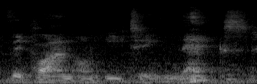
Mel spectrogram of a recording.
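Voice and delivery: slow, low teasing question. Acted. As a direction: tease slowly, dragging out the question. Child narrator quotes father's teasing question.

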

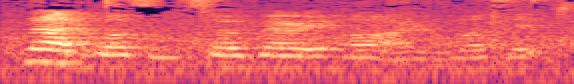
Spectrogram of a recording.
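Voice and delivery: low, condescending elephant; smug elephant. Acted. Elephant releasing the mouse, low and smug. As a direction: murmur it with smug satisfaction.

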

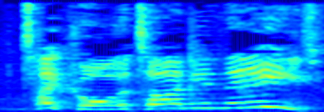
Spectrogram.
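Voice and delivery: high-pitched, over-accommodating reply; high, forced reassurance; putting on brave face. Acted. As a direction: pitch it up, trying to sound fine about it. Acted reply to a stalled proposal.

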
